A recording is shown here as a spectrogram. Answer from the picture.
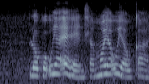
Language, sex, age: Tsonga, female, 20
